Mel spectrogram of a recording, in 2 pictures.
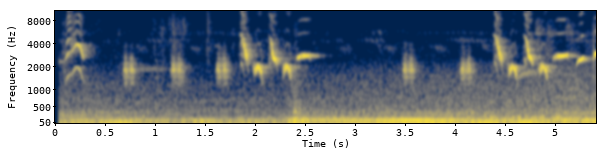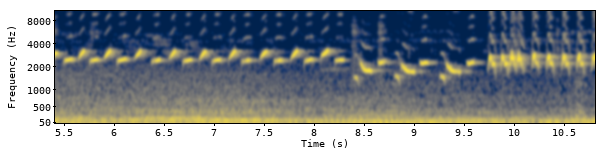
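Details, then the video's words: White-rumped shama song from Aceh, used for luring birds: sharp whistled chirps that open into a fast run of repeated rising-falling notes, then dense rapid trills near the end, over a low steady hum. "Pikat Murai Batu Aceh"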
